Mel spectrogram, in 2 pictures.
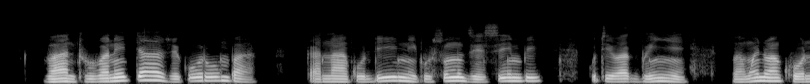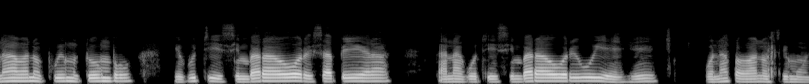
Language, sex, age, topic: Ndau, male, 18-24, health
